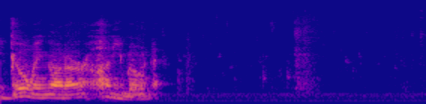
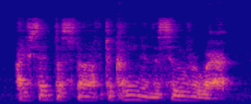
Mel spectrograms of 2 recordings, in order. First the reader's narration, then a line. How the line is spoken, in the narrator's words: Ma whispered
